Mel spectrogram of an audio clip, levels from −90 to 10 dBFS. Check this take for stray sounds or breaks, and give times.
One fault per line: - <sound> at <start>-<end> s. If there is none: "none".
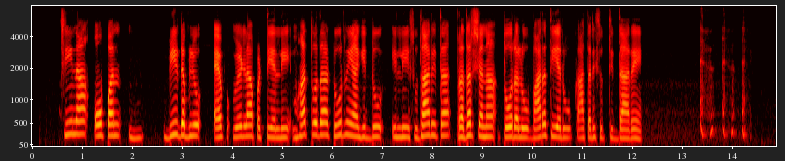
- cough at 13.3-14.3 s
